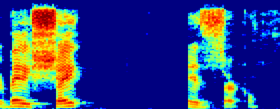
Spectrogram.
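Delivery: Southern accent briefly slipping and creeping in. A speaker working through a volume problem, briefly slipping into a Southern accent. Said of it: "I got a southern accent there for a second".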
